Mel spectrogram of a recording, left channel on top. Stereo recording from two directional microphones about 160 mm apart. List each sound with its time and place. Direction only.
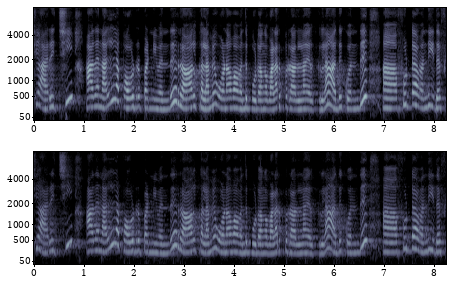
0.0 s a woman's voice: 30° left (ahead or behind)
